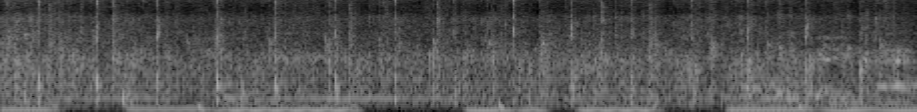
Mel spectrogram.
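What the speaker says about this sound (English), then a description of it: "Let's give them a round of applause for putting up with us." Dinner guests at a community college restaurant applaud the staff with steady, close clapping over a hum of low tones. Some scattered voices can be heard through the applause.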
